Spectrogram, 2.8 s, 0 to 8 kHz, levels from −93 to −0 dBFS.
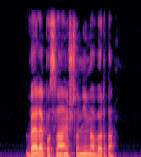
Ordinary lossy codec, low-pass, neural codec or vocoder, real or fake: none; 7.2 kHz; vocoder, 44.1 kHz, 80 mel bands, Vocos; fake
